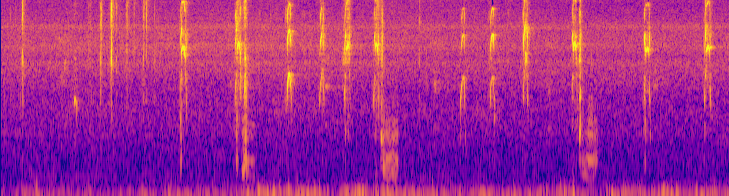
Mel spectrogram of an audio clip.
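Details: Backyard squirrel outdoors gives short, high, hiccup-like chirps at an uneven pace over a low background rumble.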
